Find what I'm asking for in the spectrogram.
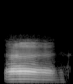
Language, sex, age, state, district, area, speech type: Assamese, male, 30-45, Assam, Darrang, rural, conversation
